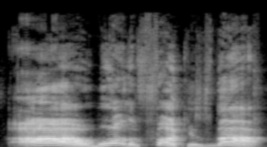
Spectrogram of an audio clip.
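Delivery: loud high shocked outburst; shocked exclamation. Retold or imitated. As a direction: recoil at a horrible sight. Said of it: "if you opened your eyes".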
